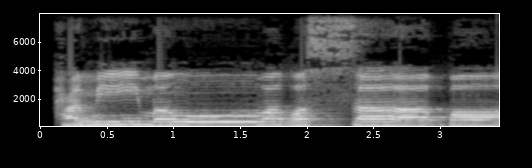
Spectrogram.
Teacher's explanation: اس میم کو واو کے ساتھ ملا کر غنہ کریں گے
